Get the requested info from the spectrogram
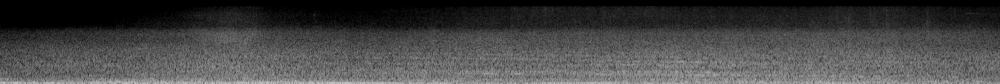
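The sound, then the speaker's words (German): A rubber-tyred metro train, running on 80 rubber tyres per train, rumbles along underground: a steady, continuous roar with a deep low-end drone and no voices, holding an even level for the whole stretch. “Bis Mitternacht quietscht die Metro auf ihren 80 Gummireifen pro Zug durch den Untergrund oder saust oberirdisch am allabendlichen Verkehrschaos vorbei.”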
